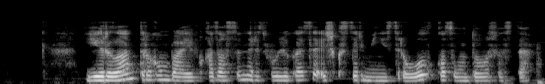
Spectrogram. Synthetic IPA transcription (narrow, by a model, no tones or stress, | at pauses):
jeɾlˠɑnt̪ʰʊɾʁəmbɑje̞fqʰɑzɑqst̪ɑnɾe̞spublijkɑsəʔɪʃkʲɪ̥st̪e̞ɾmijnijst̪ɾɪwo̞lˠqʰəzwo̞nt̪ʰo̞ʁəzʒɑst̪ɑ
